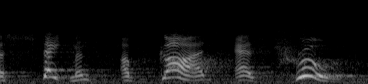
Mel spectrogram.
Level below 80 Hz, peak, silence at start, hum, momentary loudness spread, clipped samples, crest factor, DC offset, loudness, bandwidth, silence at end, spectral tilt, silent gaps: -62 dBFS; -14 dBFS; 0 s; none; 16 LU; under 0.1%; 18 dB; under 0.1%; -32 LUFS; 17 kHz; 0.05 s; -5.5 dB/octave; none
